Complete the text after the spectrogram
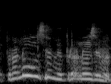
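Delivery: high-pitched little letter begging to be noticed; pleading letter voice. Acted. Teacher voices the silent U for students, high playful plea. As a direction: squeak it like a letter jumping for attention. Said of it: "está saltando y dice".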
